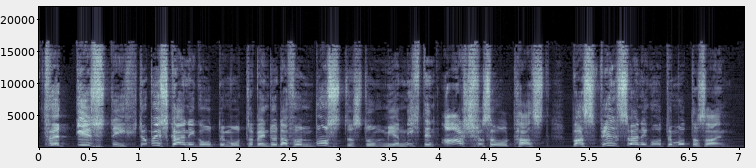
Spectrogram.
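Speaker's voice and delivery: high, loud furious counterattack; a retold rage at mother, high and loud; angry outburst. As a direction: lash out at your mother, pitch climbing.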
